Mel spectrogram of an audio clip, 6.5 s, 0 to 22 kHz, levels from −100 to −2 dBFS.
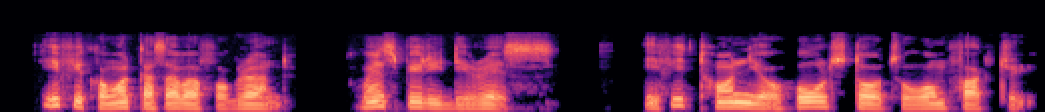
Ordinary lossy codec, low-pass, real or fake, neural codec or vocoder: none; 7.2 kHz; real; none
